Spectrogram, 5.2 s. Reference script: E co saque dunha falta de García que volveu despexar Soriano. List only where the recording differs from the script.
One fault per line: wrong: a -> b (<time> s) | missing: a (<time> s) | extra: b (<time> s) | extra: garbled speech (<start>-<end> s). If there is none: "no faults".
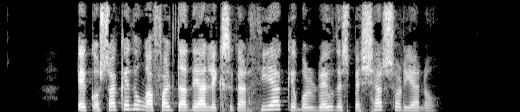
extra: Álex (2.0 s)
